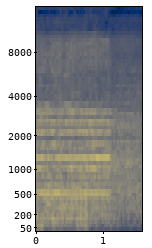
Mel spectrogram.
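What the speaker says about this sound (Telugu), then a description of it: "వాడు కూడా హారన్ కొడుతాడు." A car horn honks on a road in Goa, a loud sustained toot lasting about a second over traffic noise, then fading to a steady hum of passing vehicles.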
